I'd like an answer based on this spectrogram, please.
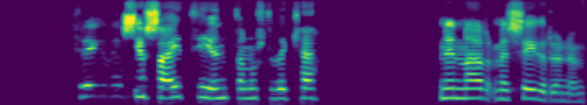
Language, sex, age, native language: Icelandic, female, 30-39, Icelandic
